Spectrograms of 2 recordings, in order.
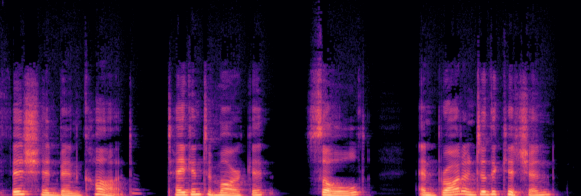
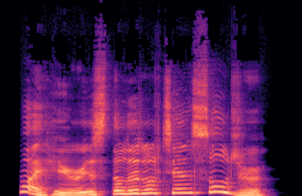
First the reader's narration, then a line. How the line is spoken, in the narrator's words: a voice exclaimed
